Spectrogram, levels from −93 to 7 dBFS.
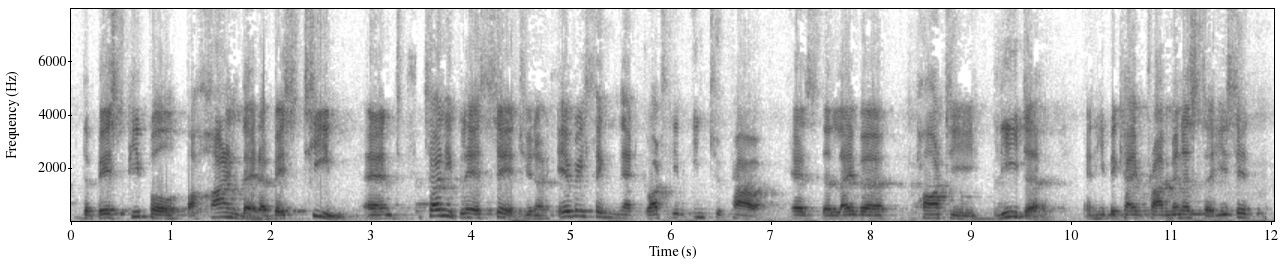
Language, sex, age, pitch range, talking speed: English, male, 50-69, 125-170 Hz, 160 wpm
